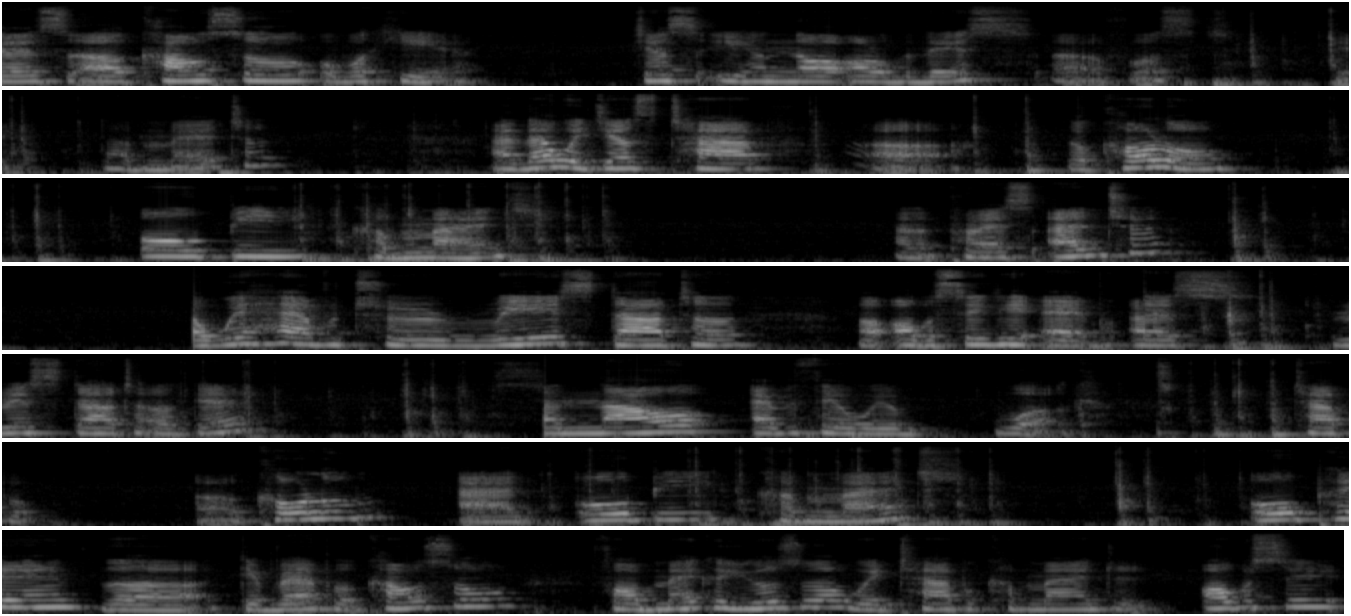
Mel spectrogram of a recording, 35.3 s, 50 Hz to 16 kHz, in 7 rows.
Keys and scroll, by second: 4.9 super+k, 8.6 shift+;, 9.9-12.5 typing, 14.6 Return, 19.6 alt+space, 20.9-21.3 typing, 21.6 Return, 24.5 typing, 26.9-29.1 typing, 29.3 Return.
